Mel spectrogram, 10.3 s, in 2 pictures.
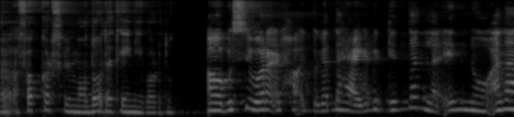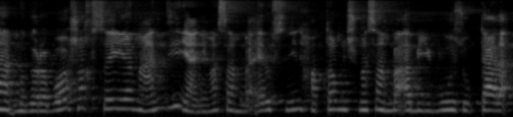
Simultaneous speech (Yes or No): No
